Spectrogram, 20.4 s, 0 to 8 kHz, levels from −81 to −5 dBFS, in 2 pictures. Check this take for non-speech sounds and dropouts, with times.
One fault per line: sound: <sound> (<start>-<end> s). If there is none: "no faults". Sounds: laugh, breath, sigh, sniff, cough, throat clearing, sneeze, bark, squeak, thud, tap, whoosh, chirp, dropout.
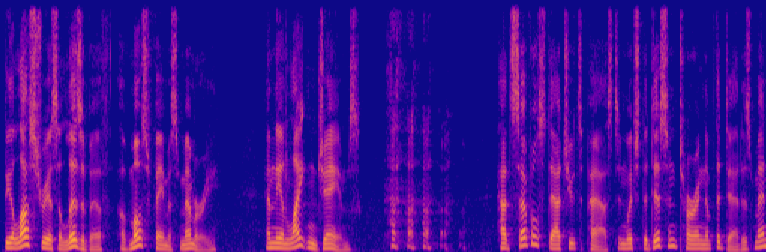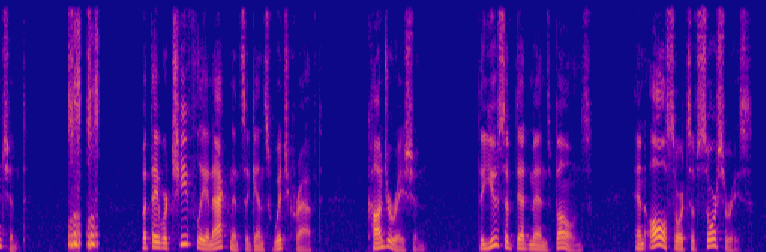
sound: laugh (5.1-6.2 s)
sound: laugh (11.1-11.5 s)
